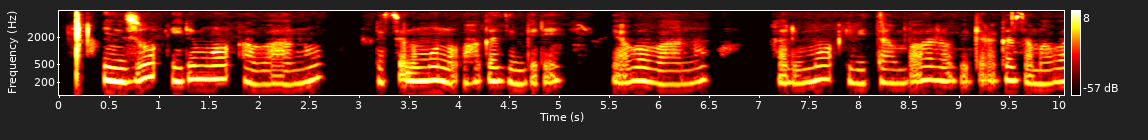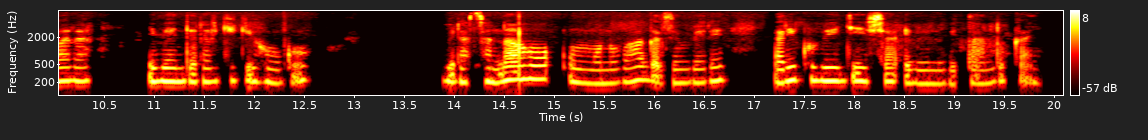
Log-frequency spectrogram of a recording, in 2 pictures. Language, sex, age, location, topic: Kinyarwanda, female, 18-24, Nyagatare, health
